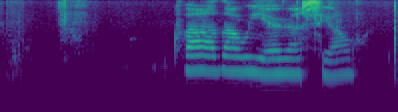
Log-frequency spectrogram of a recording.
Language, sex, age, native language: Icelandic, female, 7, Icelandic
